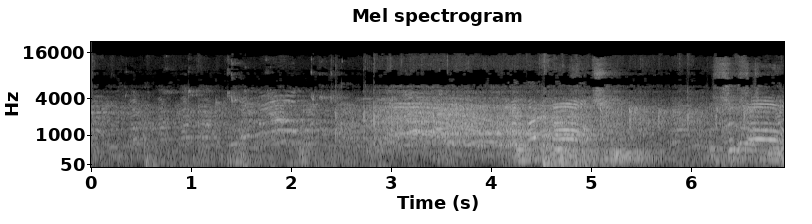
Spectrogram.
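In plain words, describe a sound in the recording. Sneakers squeak sharply on a hardwood court in a large echoing gym.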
